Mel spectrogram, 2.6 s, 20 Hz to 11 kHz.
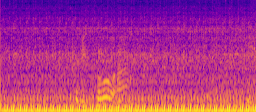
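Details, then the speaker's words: John Deere LA120 mower, owner thinks a 21 hp Briggs twin, after revival and mowing tall grass: a healthy idle with a smooth, even, quiet low putter and no knocks or misses. "great it's not it's quiet smooth as you expect"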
